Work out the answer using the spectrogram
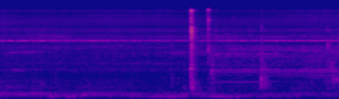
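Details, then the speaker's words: Honda Beat injection scooter fuel pump that wouldn't run: after grounding the pump's ground wire to body/battery negative, key-on gives a steady high priming hum; fault was the ECU lacking ground. "Ini full pumpnya langsung mendengung."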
